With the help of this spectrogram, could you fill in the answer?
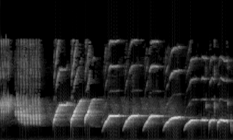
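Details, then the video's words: Canary singing, meant for tutoring young canaries and encouraging them to sing: a brief buzzy trill followed by a steady series of upswept whistled notes, about three per second. "Cengkoknya MEWAH, Efektif buat Masteran kenari paud dan pancingan kenari biar gacor"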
